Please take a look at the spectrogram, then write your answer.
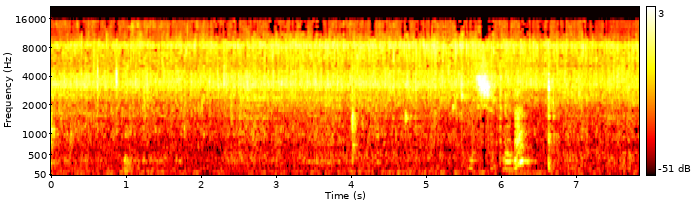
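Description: Hot syrup poured over freshly baked basbousa straight from the oven gives a faint, soft sizzle, with a few brief louder hissing bursts near the end.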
